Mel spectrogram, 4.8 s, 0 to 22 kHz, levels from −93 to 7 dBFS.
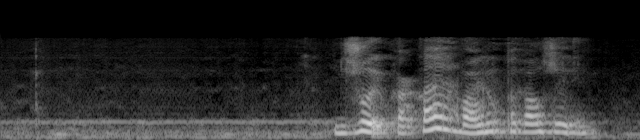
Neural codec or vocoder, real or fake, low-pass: codec, 16 kHz, 2 kbps, FreqCodec, larger model; fake; 7.2 kHz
